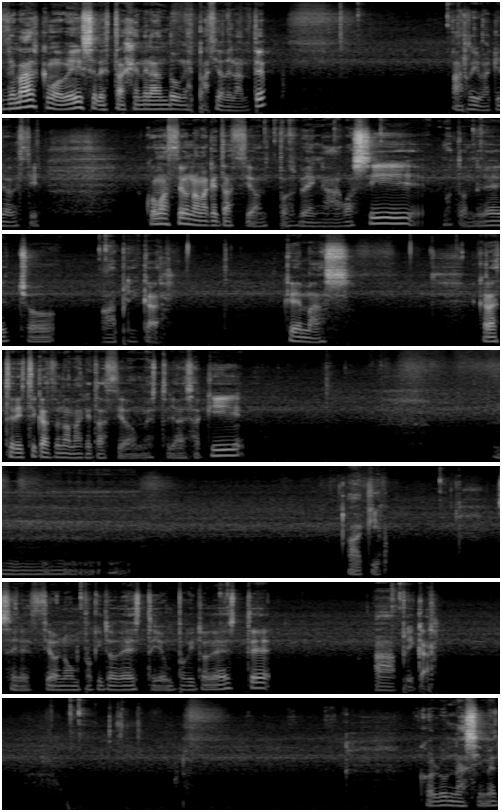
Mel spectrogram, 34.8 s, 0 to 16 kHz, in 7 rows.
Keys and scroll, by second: 5.3 super+Tab, 6.7 super+Tab, 11.8 super+Tab, 15.8 super+Tab, 31.2 super+Tab.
